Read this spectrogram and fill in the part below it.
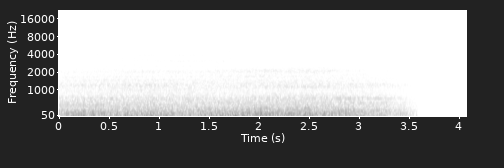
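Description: A man growls through clenched teeth with strain.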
